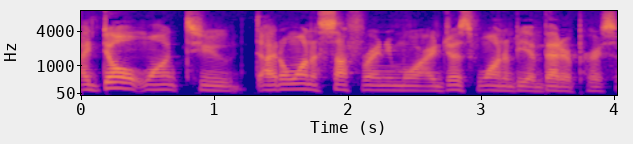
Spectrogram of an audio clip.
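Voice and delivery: near-tearful, desperate, pleading begging tone. Retelling begging God for help, retelling a desperate plea.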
